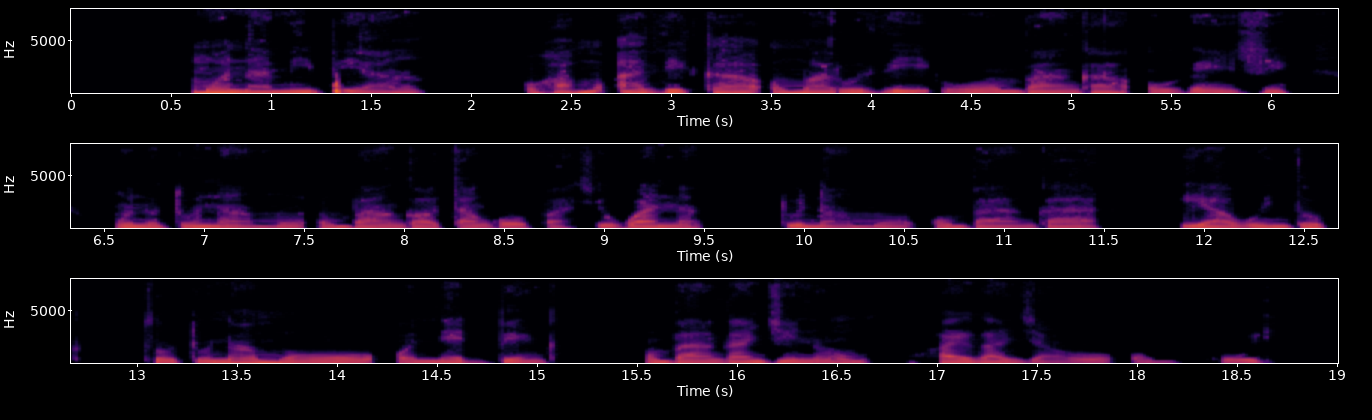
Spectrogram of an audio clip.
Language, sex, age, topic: Oshiwambo, female, 25-35, finance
